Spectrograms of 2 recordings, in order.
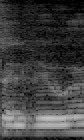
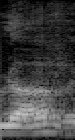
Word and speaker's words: LVOE: Nous recevons aujourd'hui le groupe LVOE, qu'on prononce LVOE ou Love, c'est comme on veut.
